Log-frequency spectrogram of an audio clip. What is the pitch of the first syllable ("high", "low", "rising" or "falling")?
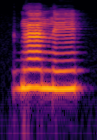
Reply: high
